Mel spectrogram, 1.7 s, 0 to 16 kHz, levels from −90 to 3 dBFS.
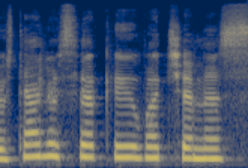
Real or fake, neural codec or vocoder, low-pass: fake; codec, 44.1 kHz, 7.8 kbps, Pupu-Codec; 14.4 kHz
